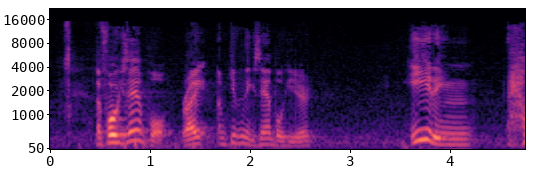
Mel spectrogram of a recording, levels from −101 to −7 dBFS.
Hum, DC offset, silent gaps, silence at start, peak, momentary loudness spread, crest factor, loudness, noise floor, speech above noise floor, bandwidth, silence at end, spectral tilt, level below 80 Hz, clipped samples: none; under 0.1%; none; 0.15 s; -16 dBFS; 20 LU; 22 dB; -37 LUFS; -68 dBFS; 31 dB; 15 kHz; 0 s; -4.5 dB/octave; -76 dBFS; under 0.1%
